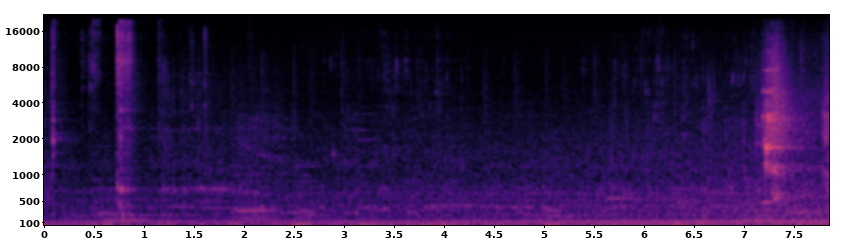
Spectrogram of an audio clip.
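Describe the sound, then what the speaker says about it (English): Ice water is dumped from a chilled coupe glass and a Bee's Knees cocktail is strained into it, giving soft pouring and trickling with a brief splash at the start and another near the end. "We're gonna empty the water and ice, and we're gonna strain up."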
